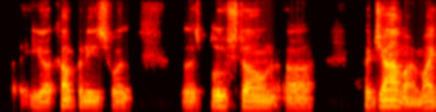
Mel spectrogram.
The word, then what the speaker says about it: Pachama: This is a huge area, and I think in both your companies with this Bluestone, Pachama. Am I correct? Am I pronouncing that correct, Cindy? Pachama. Okay, And it's Pachama.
